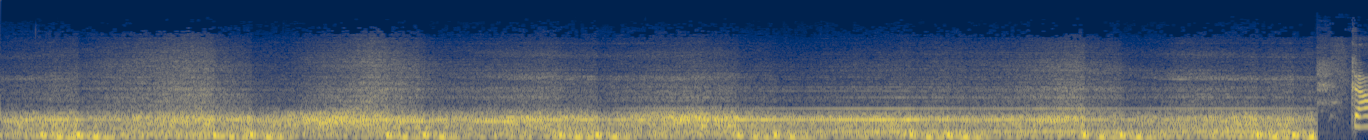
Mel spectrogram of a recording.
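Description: Sound-therapy meditation drone: a loud, deep, steady rumble with sustained ringing tones held over it, a lower tone joining about six seconds in. It cuts off suddenly just before the end.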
